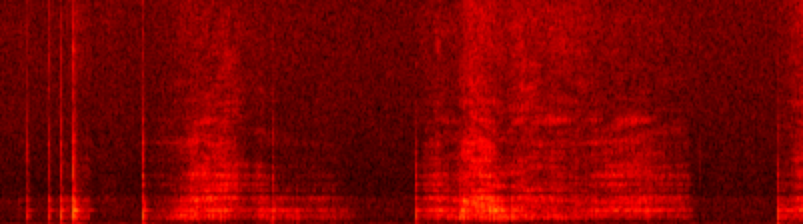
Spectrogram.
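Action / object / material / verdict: scrape / wooden tabletop / wood / none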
